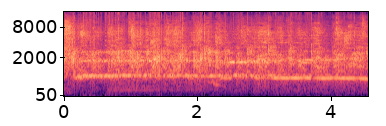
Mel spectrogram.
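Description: A church congregation claps and acclaims the Lord during a French-language worship service. The applause is steady and moderately loud, with a sustained tone running over the clapping the whole time.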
